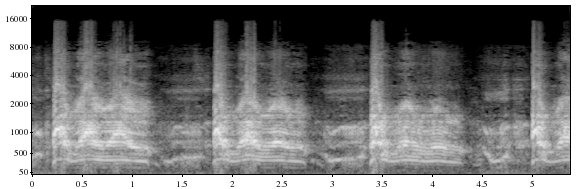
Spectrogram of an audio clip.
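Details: Domestic dog making a funny noise: loud, harmonic howl-like cries, each starting sharply and then sliding into a sustained moan, four in about five seconds.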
